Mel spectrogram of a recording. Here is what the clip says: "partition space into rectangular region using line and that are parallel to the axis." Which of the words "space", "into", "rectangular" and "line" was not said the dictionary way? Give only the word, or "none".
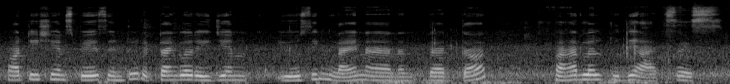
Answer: rectangular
